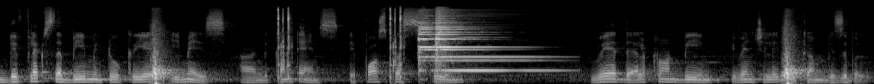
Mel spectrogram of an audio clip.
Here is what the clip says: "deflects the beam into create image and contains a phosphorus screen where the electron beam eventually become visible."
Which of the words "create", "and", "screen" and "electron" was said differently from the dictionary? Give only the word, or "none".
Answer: screen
